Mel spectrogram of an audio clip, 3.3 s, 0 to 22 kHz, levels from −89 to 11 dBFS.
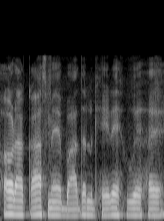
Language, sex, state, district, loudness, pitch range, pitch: Hindi, male, Haryana, Rohtak, -17 LUFS, 115-125 Hz, 120 Hz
